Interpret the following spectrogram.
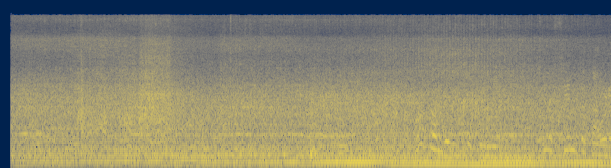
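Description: Street traffic noise with a steady low engine hum, with people's voices talking in the background over the second half.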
